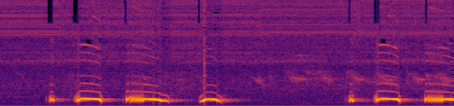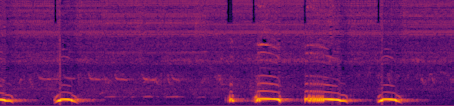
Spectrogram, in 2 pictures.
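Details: Decoy spotted dove cooing in the hoarse 'đồng' voice style to excite wild doves. Three repeated phrases of short and drawn-out raspy low coos, roughly every three seconds, with faint chirps of other birds between them.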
